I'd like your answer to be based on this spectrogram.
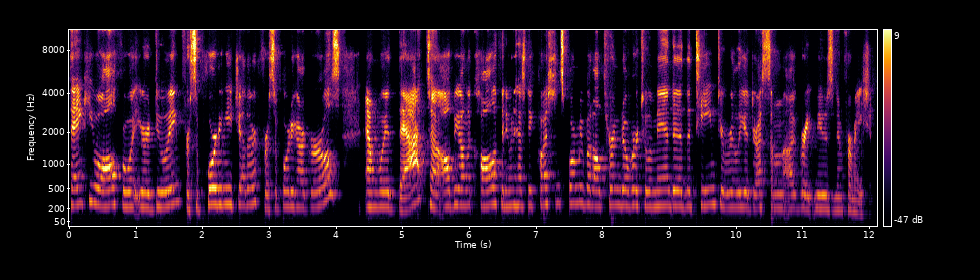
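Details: Adult woman speaking; normal speech.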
